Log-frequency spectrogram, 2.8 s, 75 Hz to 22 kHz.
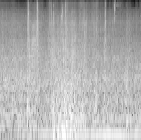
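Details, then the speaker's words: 8th-gen Honda Civic Si (K20Z3) driving over railroad tracks after the front right tire rub was fixed by bending the contact spot with a pry bar: firm thumps and road rumble, no scraping; normal ride, no tire rub. "It just sounds like a regular car again. It's not rubbing and scraping and making terrible noises."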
